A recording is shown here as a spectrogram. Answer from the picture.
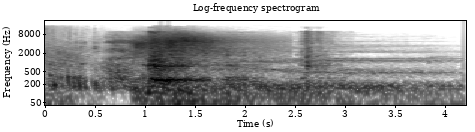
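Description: Cinematic intro sound effect: a deep rumbling whoosh that swells to its loudest about a second in, a short sharp hit near the end, then a ringing tail that slowly fades.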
